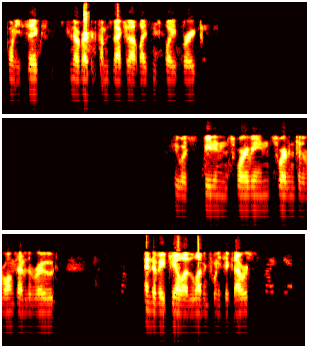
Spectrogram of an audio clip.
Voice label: Police, scanner audio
